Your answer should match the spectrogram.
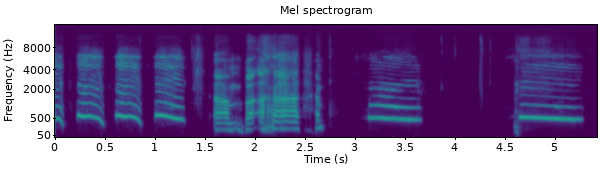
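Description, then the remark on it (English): A person imitates a cat meowing: three quick nasal mews, a strained, wailing stretch, then two longer drawn-out meows with pauses between, loud. “I've done dogs and cats.”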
